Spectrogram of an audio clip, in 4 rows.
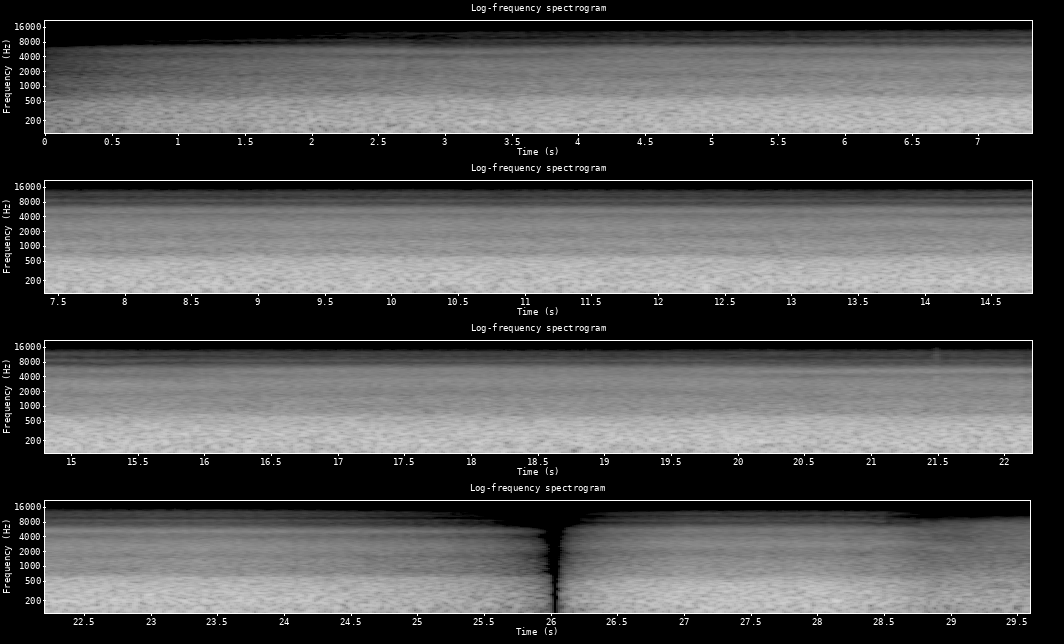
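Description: Rushing water of a mountain torrent, a steady full rush heavy in the low end. It fades in over the first several seconds, cuts out sharply about 26 seconds in, then comes back briefly.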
